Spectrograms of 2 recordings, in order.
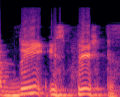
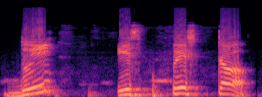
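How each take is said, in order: First: Said in the usual way. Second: द्विस्पृष्ट drawn out very slowly in separate pieces; slow classroom dictation of द्विस्पृष्ट, piece by piece; syllable by syllable. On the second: Shown as a demonstration. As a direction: break द्विस्पृष्ट into द्वि, स्, पृष्, ट with pauses. Teacher breaks term into syllables.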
